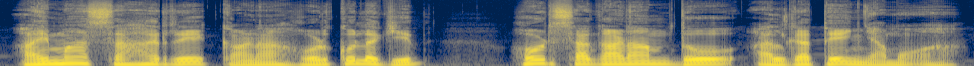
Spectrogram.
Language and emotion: Santali, neutral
